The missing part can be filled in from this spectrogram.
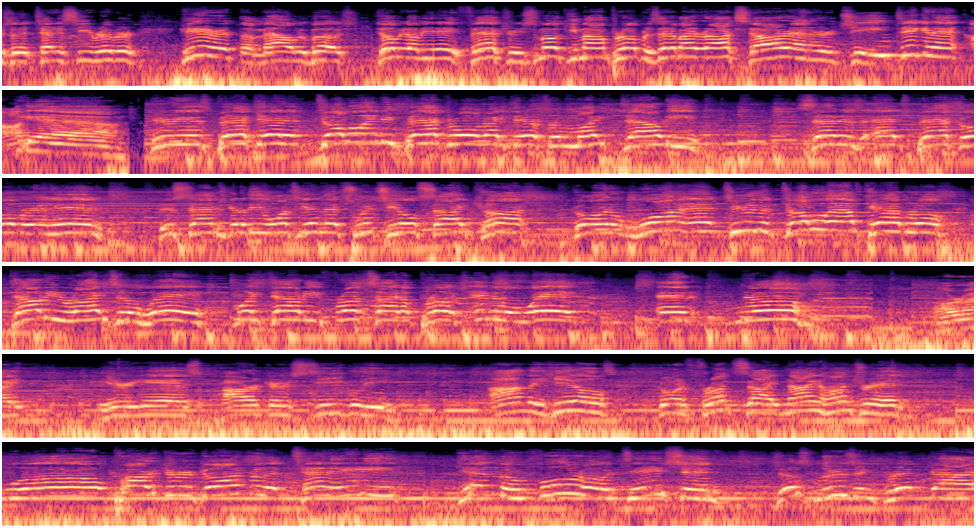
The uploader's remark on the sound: Episode 76 is an “Event-Cast” from the Malibu Factory Smoky Mountain Pro, stop one of the 2017 Malibu Boats Evolution Pro Series. This podcast was recorded on-site outside of Knoxville, TN at the Malibu Factory during the contest and includes audio from the event and athletes.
